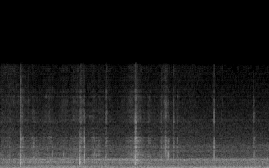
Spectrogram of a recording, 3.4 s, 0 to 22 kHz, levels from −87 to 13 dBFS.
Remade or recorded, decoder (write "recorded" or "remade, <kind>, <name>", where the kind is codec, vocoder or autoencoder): remade, vocoder, Vocos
